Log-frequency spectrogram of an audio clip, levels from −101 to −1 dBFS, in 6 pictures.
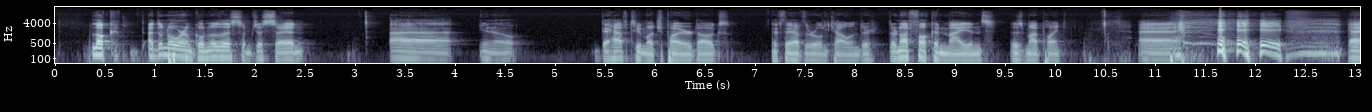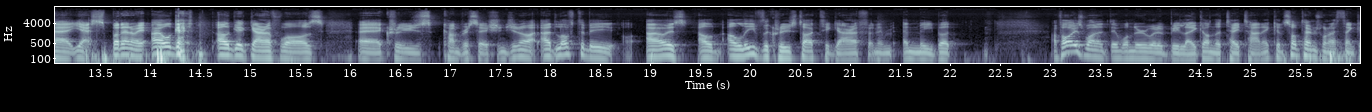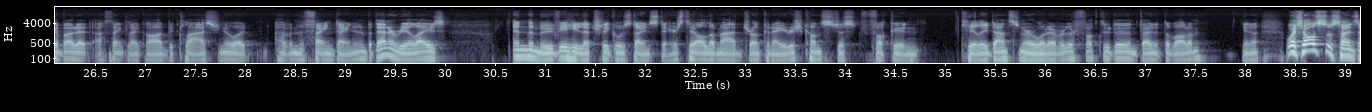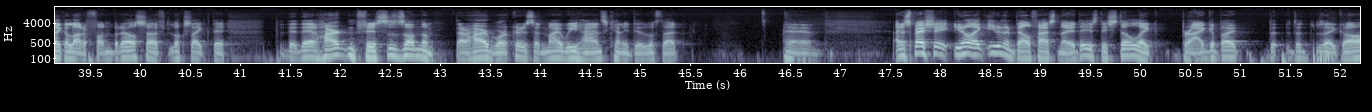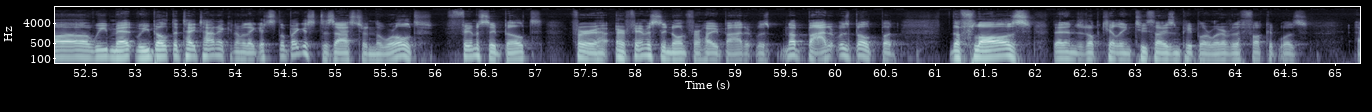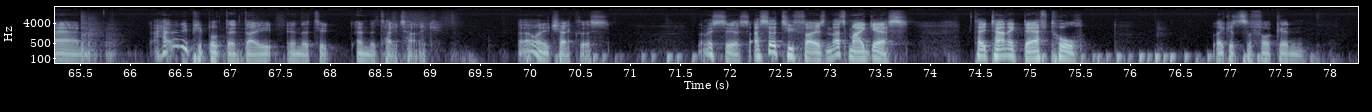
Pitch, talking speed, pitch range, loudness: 105 Hz, 205 wpm, 90-120 Hz, -27 LUFS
